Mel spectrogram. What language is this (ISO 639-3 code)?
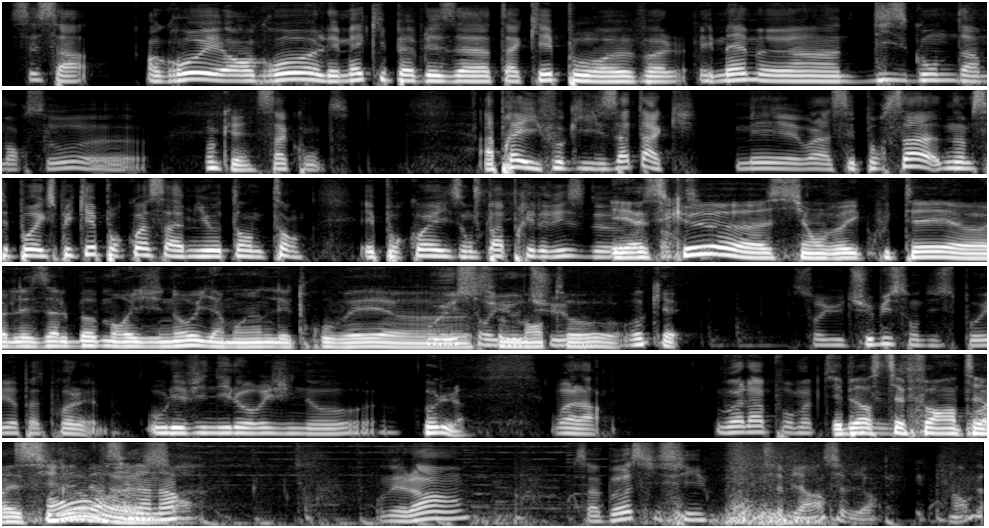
fra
